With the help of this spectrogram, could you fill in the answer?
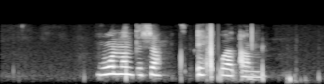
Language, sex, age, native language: Icelandic, female, 50-59, Icelandic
